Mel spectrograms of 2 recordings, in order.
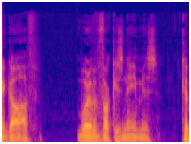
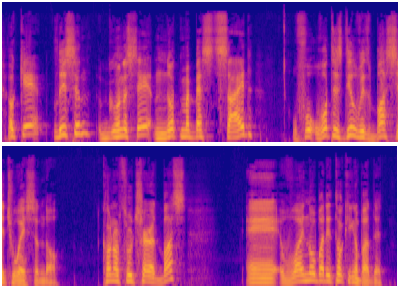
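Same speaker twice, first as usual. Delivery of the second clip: much higher, hammed Russian accent; a mock apology, pitched way up; 8 semitones higher than usual. Khabib deflects at the press conference, hammed Russian accent. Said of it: "worst apology of all time".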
